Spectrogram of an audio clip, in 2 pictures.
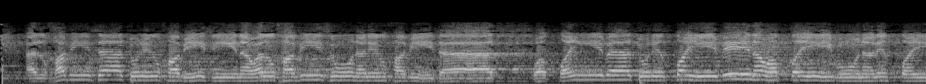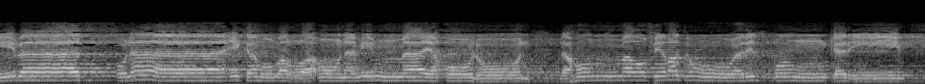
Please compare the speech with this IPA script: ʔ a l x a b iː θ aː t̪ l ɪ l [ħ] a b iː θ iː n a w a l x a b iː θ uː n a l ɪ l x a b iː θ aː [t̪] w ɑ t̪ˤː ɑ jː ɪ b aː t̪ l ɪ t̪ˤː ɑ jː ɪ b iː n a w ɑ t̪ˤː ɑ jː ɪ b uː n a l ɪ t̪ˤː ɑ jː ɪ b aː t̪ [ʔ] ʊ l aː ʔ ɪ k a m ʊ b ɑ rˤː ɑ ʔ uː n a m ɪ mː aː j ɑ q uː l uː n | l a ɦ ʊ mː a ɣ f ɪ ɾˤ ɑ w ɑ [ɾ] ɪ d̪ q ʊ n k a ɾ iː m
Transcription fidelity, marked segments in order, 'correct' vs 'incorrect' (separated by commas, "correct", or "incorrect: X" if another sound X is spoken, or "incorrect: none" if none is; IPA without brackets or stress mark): incorrect: x, correct, correct, correct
